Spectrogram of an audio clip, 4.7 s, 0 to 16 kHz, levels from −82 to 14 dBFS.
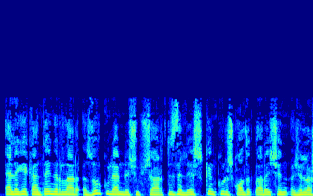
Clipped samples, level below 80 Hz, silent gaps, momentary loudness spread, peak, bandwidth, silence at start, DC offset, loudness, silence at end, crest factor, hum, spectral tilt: under 0.1%; -62 dBFS; none; 4 LU; -12 dBFS; 8.4 kHz; 0.1 s; under 0.1%; -27 LUFS; 0 s; 14 dB; none; -5.5 dB/octave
